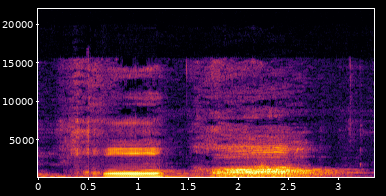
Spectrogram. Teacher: خو حروف مستعلیہ میں سے ہے تو اس کو موٹا پڑھیں گے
